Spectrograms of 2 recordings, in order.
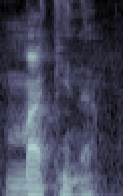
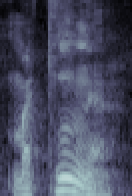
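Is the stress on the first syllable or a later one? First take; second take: first; later. First: The stress is on the first syllable. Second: The stress is not on the first syllable. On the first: A machine. "si on parle de la machine, on dit máquina" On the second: Someone plots or plans something. "si tu n'as pas la- l'accent, la, tilde, la prononciation c'est máquina"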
